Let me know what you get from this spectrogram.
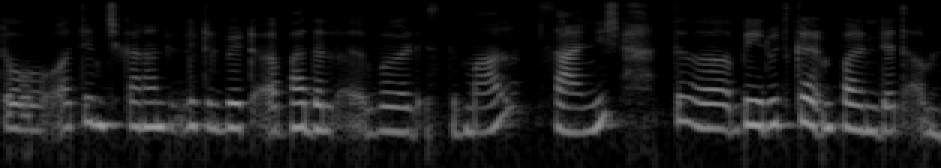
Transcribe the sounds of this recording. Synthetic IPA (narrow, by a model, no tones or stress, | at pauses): t̪ot̪imt͡ʃʰikɐɾanliʈəlbiʈbɐd̪ɐlʋəɖist̪imaːlsaːniʃt̪ɨbeːɾut̪kɐpɐɳɖet̪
